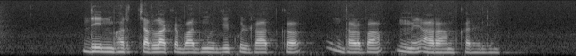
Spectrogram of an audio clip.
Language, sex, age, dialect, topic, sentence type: Bhojpuri, male, 18-24, Northern, agriculture, statement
